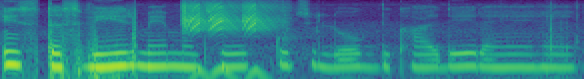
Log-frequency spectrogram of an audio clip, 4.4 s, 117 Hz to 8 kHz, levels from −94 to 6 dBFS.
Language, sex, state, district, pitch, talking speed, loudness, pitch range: Hindi, female, Uttar Pradesh, Lucknow, 225 Hz, 135 wpm, -17 LUFS, 220-235 Hz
